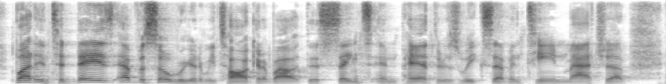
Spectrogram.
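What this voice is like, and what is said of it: Voice slightly sick. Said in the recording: “I have been crazy sick, and you can probably still hear it in my voice a little bit”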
